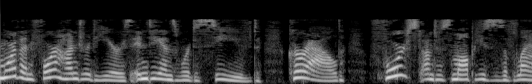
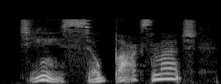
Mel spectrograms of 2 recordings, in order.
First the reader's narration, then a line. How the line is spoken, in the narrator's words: Tyler mutters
